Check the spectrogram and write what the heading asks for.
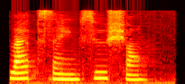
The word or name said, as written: lapsang souchong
